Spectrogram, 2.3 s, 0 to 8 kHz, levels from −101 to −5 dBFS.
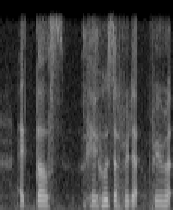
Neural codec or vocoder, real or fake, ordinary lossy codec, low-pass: none; real; none; 7.2 kHz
